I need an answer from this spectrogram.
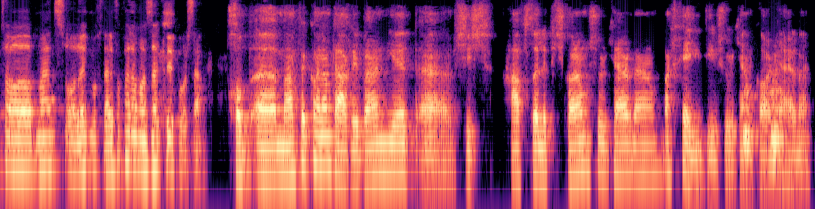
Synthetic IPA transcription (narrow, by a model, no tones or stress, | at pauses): t̪ʰɒːmænso̰ːlɒːjemoxt̪ælefikonæmæzæt̪be̞pʰo̰ɾsæ̰m | χobmænfe̞kʰːo̞næmt̪ʰæɣɾiːbænjeʃiʃ | hæft̪sɒːlepʰi̥ːʃkʰɒːɾæmoʃuɾuːcʰæɾd̪æmmæxe̞jlḭd̪iːɾʃṵɾṵːcʰæmkʰɒ̰ːɾcʰæ̰ɾd̪æ̰m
